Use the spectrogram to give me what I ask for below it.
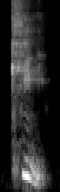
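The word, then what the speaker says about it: qui: the pronunciation rules key why do I pronounce it key because the rule of pronunciation says that after cue in French after cue we always have a silent you and that's the reason that why that you is not pronounced is not like in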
